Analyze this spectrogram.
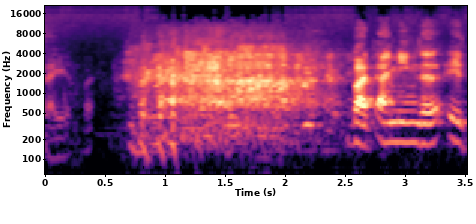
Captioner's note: laughter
